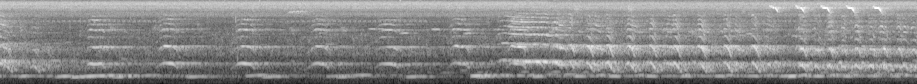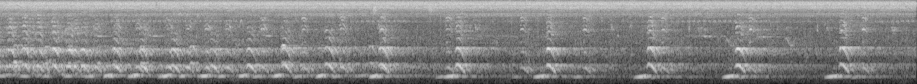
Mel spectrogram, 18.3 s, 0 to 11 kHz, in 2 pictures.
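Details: Loud siamang family, Gunung Nuang forest in Selangor, Malaysia, at about 10 am; steady hoots give way to a rapid accelerating series of swooping, harmonic calls from several animals, then slower pulsed booming notes.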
